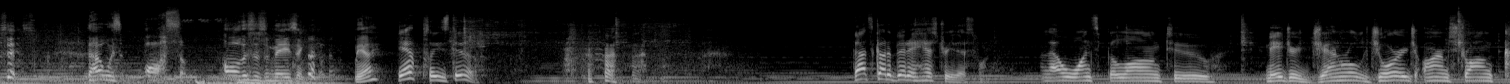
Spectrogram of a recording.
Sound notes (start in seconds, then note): 5.6 laughing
